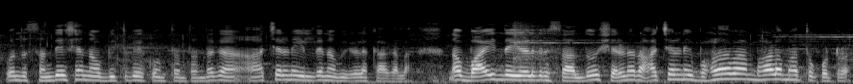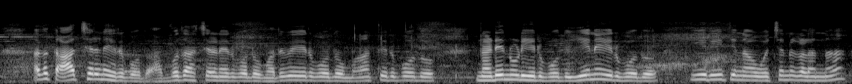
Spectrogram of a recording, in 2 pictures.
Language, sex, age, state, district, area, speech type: Kannada, female, 60+, Karnataka, Gadag, rural, spontaneous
